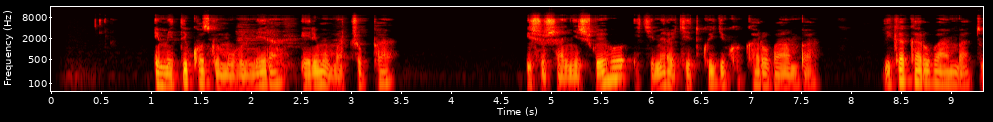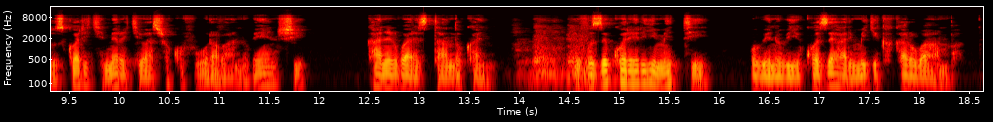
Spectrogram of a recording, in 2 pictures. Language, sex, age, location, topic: Kinyarwanda, male, 25-35, Kigali, health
